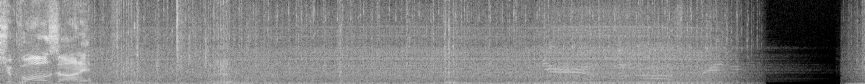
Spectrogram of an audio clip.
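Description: Motorcycle engines idle with a low, steady rumble.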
